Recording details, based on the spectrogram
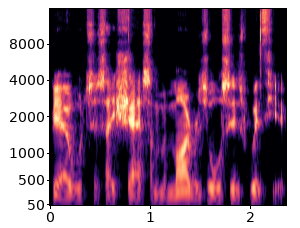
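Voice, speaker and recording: A man's bright, sharp voice with a British accent, on a very clean recording with a silent background. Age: 40s. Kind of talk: live video monologue. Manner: monotone.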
